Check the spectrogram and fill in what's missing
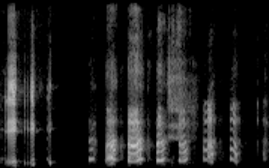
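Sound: turkey gobbling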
